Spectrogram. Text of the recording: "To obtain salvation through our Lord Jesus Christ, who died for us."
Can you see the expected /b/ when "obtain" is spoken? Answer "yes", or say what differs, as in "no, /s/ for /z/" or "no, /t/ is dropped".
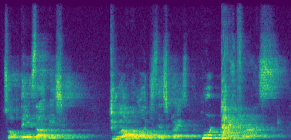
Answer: no, /b/ is dropped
